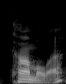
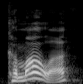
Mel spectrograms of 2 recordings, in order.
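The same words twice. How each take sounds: First: Kamala com ênfase na primeira sílaba, KA-ma-la, mais baixo; correct Kamala. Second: Kamala com ênfase na segunda sílaba, ka-MA-la, mais alto e agudo; wrong Kamala. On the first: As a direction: stress Kamala on the first syllable, KA-ma-la. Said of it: "people ought to say this correctly". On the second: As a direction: stress Kamala on the second syllable, ka-MA-la. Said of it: "putting the emphasis on the second syllable and saying Kamala". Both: Shown as a demonstration.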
